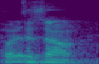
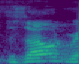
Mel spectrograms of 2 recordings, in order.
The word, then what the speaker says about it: DAZN: What is that pronounced? – DAZN. – It's DAZN, really? – Yes. – It's hard to pronounce based upon that.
